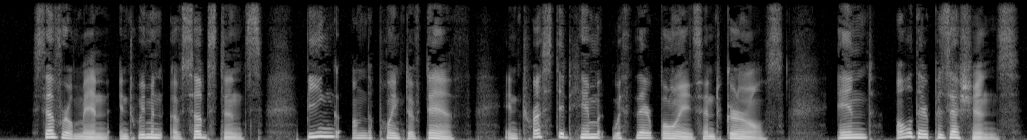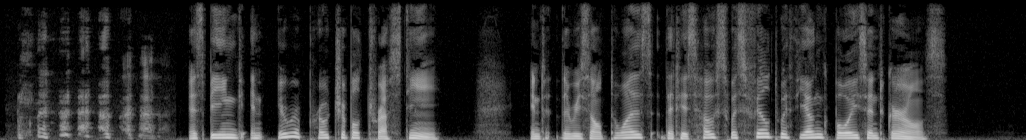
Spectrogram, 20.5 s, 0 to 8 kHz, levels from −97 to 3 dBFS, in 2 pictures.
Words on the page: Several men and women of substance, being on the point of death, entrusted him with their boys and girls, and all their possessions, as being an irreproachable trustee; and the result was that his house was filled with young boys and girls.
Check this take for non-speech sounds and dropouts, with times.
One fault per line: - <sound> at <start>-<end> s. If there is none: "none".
- laugh at 10.4-12.0 s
